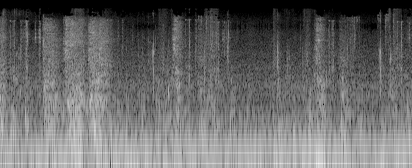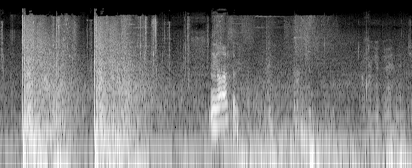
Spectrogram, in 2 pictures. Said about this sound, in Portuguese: Tiro de pump.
